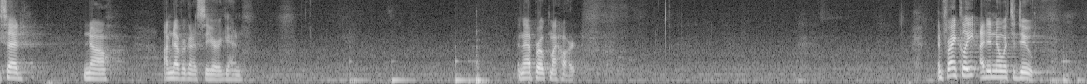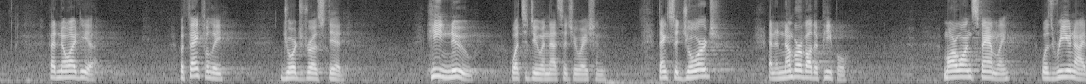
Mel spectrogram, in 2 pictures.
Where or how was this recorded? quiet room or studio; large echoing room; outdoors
large echoing room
